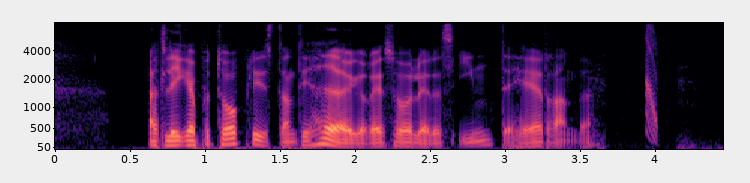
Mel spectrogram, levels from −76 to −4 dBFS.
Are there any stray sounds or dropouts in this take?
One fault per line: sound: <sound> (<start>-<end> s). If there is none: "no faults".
sound: chirp (3.9-4.0 s)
